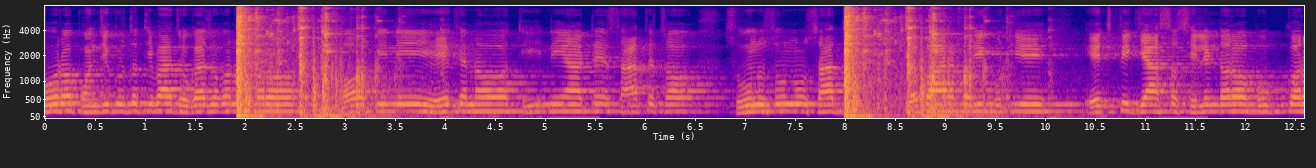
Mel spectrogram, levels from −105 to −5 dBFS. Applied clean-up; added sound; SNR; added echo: none; Shatter / Crushing; -4 dB; none.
